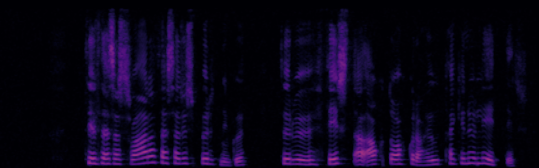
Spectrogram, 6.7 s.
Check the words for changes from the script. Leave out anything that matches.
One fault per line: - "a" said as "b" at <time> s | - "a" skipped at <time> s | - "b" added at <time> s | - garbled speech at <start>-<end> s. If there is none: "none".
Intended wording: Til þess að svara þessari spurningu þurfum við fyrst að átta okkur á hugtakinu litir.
none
